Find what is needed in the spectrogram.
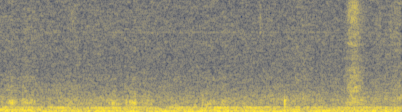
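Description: Faint scratch of a felt-tip marker writing on a whiteboard.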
